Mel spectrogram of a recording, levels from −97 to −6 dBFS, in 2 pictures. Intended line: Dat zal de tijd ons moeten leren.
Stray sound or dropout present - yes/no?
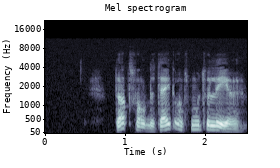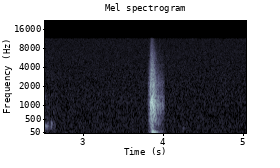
yes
